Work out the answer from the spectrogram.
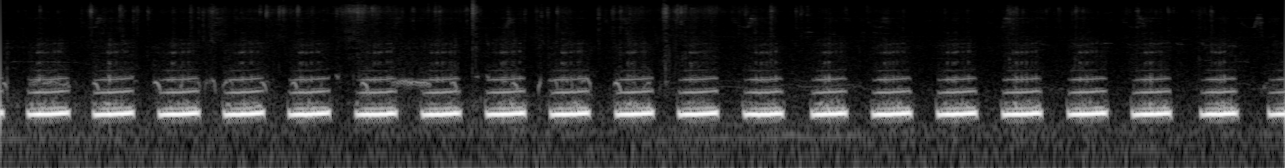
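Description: A bird's deep, hollow hooting call: a long steady series of identical low notes, about two a second, evenly spaced.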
